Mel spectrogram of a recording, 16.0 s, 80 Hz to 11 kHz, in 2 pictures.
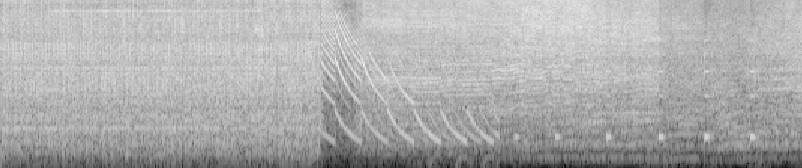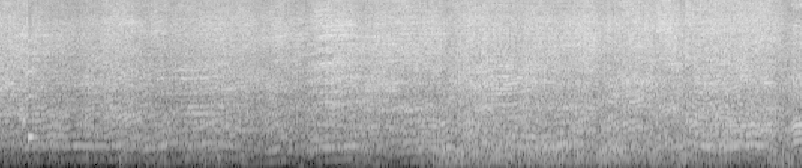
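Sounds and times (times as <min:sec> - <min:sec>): small engines revving: 0:00.0 - 0:16.0
sharp engine blips: 0:03.2 - 0:08.6.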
